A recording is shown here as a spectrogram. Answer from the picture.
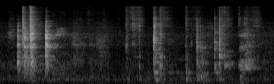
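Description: Wooden spoon stirring dry spices in a stainless steel saucepan, scraping and knocking against the pan in several short strokes as the spices are lightly dry-roasted on a low flame.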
